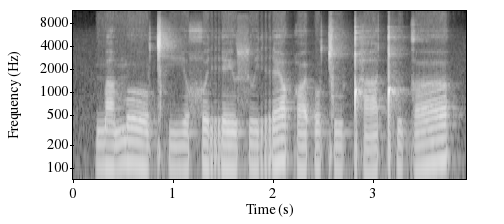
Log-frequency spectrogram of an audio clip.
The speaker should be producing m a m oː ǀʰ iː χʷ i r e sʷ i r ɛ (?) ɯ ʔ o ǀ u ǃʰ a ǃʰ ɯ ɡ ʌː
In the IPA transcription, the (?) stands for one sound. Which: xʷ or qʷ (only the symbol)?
qʷ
